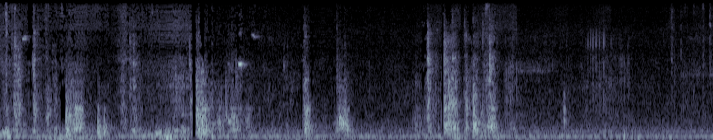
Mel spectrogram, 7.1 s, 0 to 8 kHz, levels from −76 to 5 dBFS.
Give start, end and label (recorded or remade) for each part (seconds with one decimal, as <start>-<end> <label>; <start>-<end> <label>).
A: 0.0-7.1 recorded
